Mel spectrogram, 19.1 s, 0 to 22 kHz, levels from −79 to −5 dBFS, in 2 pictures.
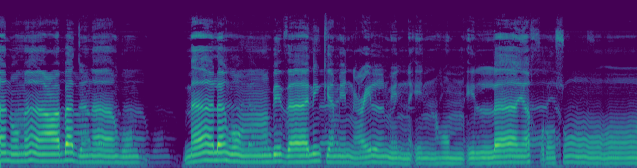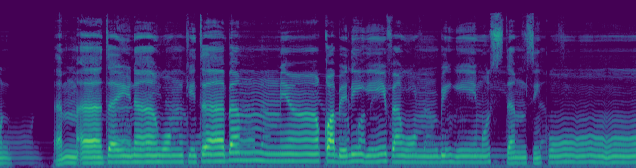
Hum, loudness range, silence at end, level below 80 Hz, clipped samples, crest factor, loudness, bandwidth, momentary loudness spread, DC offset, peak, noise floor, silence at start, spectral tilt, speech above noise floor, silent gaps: none; 5 LU; 0 s; -56 dBFS; under 0.1%; 20 dB; -29 LUFS; 16 kHz; 10 LU; under 0.1%; -10 dBFS; -54 dBFS; 0 s; -4.5 dB/octave; 25 dB; none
